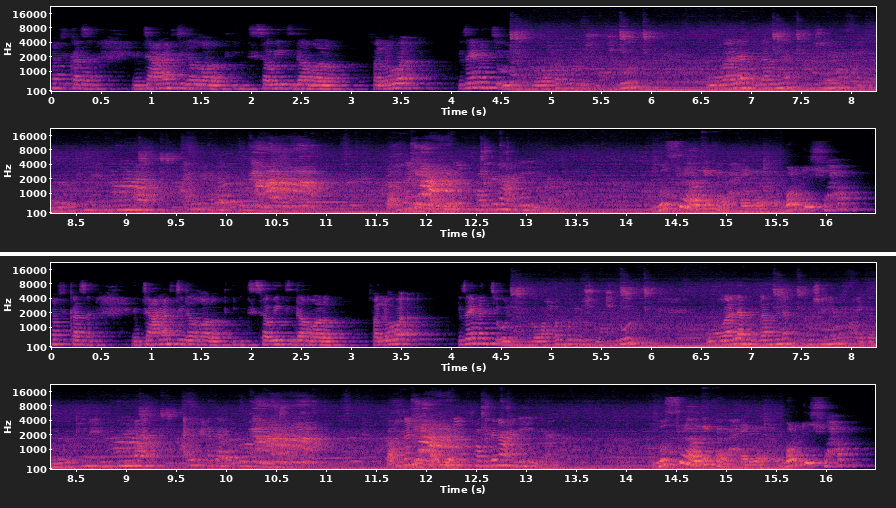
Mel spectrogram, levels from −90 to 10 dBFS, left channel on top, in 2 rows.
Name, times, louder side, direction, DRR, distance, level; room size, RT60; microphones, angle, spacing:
voice 1, 0.0-2.9 3.2-3.7 4.1-9.3 9.6-10.8 11.7-11.9 12.2-13.4, right 2 dB, 80° right, 2 dB, 0.4 m, -29 dB
Bird, 4.6-15.6, left 1 dB, 80° left, 1.1 m, -27 dB
voice 2, 11.6-12.2 14.2-16.1, right 2 dB, 10° right, -3 dB, 0.4 m, -25 dB
2.5 x 2.1 x 2.4 m, 0.74 s
head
